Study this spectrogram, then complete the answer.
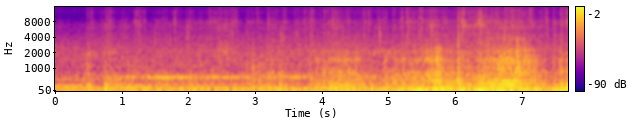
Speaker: to me it actually sounds like it got worse many of you will feel the same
